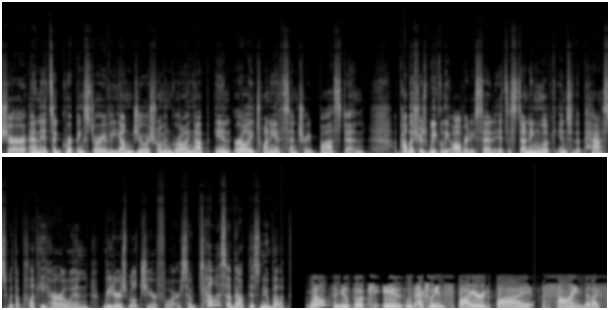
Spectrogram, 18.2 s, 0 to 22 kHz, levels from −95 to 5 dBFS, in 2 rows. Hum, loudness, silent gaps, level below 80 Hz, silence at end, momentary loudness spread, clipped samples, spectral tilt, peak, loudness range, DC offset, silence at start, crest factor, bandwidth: none; -23 LUFS; 13.43-13.54 s; -66 dBFS; 0 s; 12 LU; under 0.1%; -5 dB/octave; -4 dBFS; 6 LU; under 0.1%; 0 s; 20 dB; 13.5 kHz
